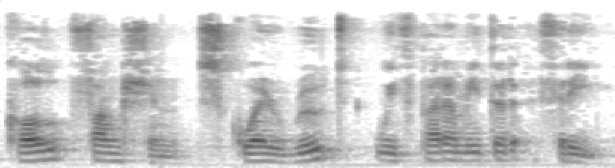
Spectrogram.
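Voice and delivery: ordinary talk, nothing marked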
